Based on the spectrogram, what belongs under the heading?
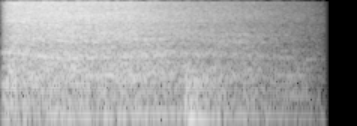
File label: Air Pneumatic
